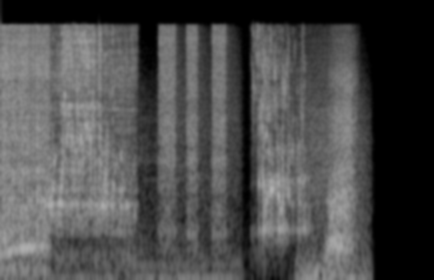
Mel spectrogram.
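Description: Liquid sound effects for the closing logo animation: a run of splashing, pouring bursts that cut off abruptly just before the end.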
